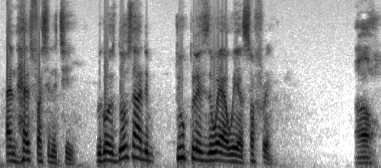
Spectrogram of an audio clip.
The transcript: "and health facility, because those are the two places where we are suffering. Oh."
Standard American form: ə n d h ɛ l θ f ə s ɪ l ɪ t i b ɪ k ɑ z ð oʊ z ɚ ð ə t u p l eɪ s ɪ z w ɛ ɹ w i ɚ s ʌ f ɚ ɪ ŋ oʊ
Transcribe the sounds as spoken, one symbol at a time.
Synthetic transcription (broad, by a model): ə n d h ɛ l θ f ə s ɪ l ɪ t i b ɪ k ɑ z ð oʊ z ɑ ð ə t u p l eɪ s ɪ s w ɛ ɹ w i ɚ s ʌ f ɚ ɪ ŋ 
